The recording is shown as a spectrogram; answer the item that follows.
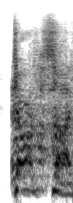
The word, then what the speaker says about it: Darkseid: Darkseid. Coming We're at gonna you with spell it so it sounds like Dark Seed.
